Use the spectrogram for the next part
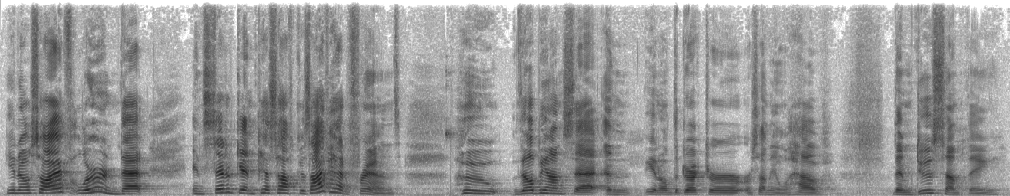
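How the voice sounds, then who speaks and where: A middle-aged woman in a theater interview, her pitch rising and falling freely as she talks. She reflects on her work in an animated, earnest way. She often doubles words for emphasis and brings quoted lines to life as she goes. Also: normal speed. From United States. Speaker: actress interviewee.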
